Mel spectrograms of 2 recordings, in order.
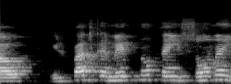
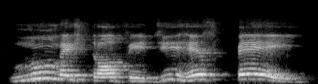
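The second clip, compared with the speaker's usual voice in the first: slow syllable scansion; slower than usual. Shown as a demonstration. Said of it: "o T O você não conta".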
